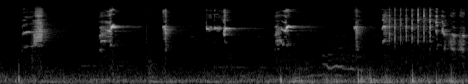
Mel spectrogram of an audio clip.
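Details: Long-tailed shrike song for enticing lazy birds to sing: squeaky, harsh high notes spaced about half a second apart, ending in a fast buzzy trill.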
